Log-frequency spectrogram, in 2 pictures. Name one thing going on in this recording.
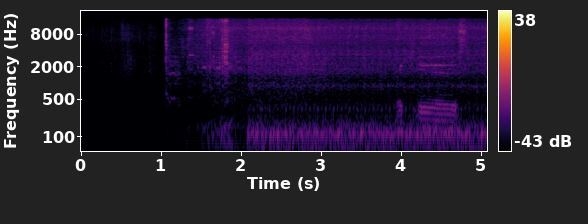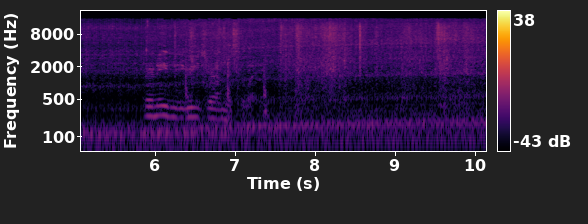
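A boat motor rumbles steadily.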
